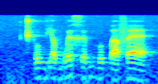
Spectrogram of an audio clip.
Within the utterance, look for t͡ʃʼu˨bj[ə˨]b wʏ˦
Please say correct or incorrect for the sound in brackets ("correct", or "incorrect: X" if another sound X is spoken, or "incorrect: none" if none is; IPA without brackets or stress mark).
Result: correct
